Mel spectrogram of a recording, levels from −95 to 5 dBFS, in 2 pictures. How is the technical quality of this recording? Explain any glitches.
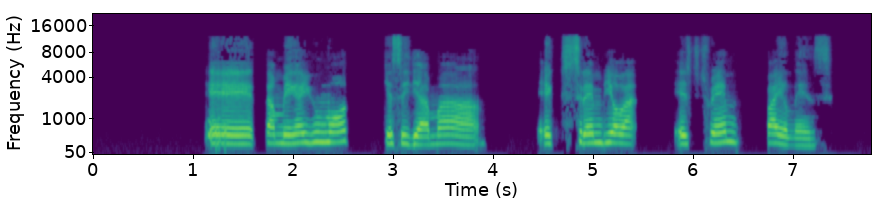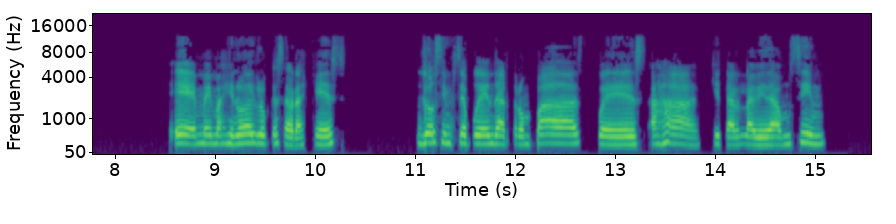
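One glitch stands out in the speech, early on. AAC frame loss with concealment, 1.23 to 1.33 s: around 40 ms of audio went missing in brief runs of about 20 ms or less, spread over roughly 100 ms, and the decoder papered over each gap by reusing the last good spectrum with scrambled phase. The result is a fleeting smeared, noisy patch rather than a dropout, carried over what is likely a low-delay AAC stream with only light coding roughness.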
